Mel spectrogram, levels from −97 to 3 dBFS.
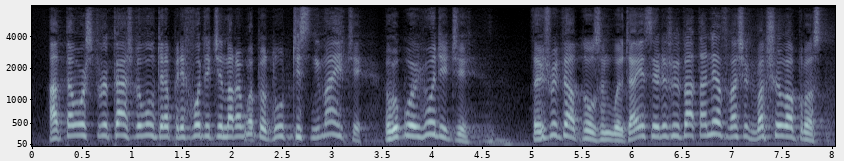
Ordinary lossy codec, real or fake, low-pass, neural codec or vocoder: none; fake; none; codec, 16 kHz, 0.5 kbps, FunCodec, trained on LibriTTS, 25 frames a second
